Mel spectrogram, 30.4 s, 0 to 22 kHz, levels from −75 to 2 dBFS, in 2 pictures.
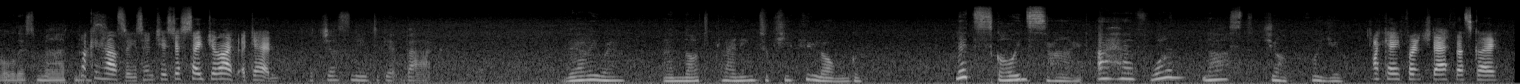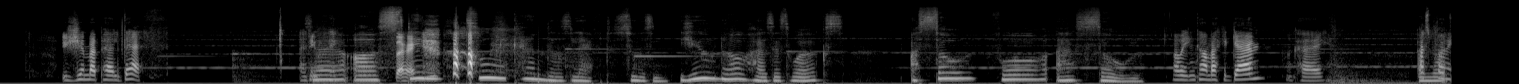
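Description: At 29.71 s the audio has a cut-off end: the sound stops mid-event and falls straight to digital silence, with no decay, for the final 0.69 s. The closing buffers were never written or played back, so the signal simply ends rather than fading.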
